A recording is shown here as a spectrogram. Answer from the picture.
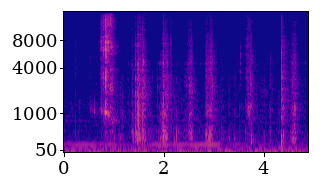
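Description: A person biting into and chewing a crunchy Garden Veggie Straws snack: a sharp crunch about a second in, then a run of crunches about two a second.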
